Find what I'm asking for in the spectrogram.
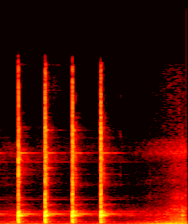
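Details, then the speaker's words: Boat trailer hub bearing replacement, final hammer taps on the race: four crisp evenly spaced taps, clean metallic ring, no dull rattle; sounded better, no gap visible, race fully seated. "a little bit more to go that sounded better okay checking to see if there's any gap and it does not look like there is"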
